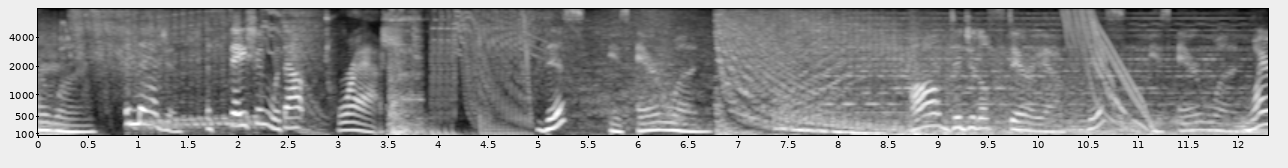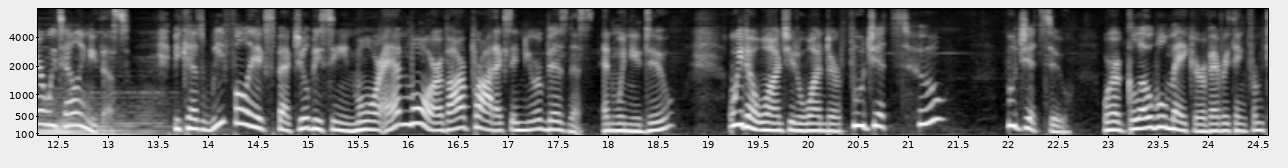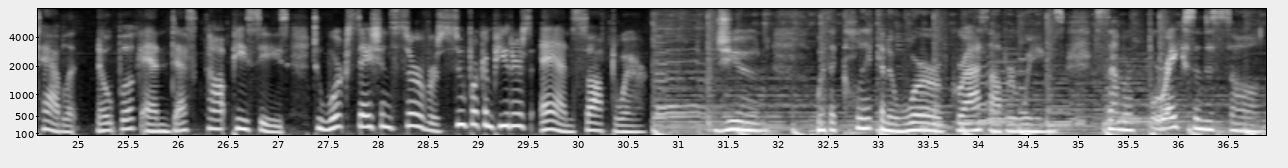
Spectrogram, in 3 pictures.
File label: commercial voice; demo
